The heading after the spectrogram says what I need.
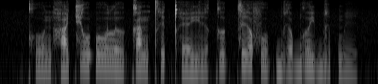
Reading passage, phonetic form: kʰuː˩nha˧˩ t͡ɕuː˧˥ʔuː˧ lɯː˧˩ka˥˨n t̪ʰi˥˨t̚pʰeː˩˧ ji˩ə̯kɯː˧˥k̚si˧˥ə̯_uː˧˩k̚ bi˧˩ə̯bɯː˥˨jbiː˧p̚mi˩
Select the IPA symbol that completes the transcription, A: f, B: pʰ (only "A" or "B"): A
